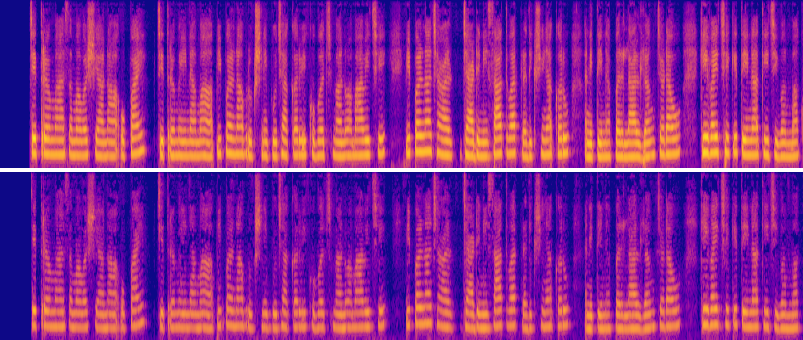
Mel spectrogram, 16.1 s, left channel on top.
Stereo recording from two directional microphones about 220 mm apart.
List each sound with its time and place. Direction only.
0.6 s speech: 30° left (ahead or behind)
